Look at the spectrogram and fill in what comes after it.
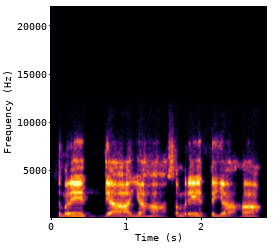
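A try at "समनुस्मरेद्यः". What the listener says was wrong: Yaha is not there. Smaredhyah.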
